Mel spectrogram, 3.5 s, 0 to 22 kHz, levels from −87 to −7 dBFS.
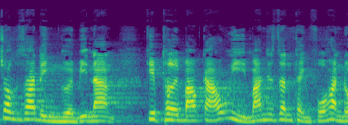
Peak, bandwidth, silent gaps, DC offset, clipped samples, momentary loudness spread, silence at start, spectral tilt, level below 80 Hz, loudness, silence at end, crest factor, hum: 0 dBFS; 9.6 kHz; none; under 0.1%; under 0.1%; 6 LU; 0 s; -6 dB/octave; -58 dBFS; -16 LUFS; 0 s; 16 dB; none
